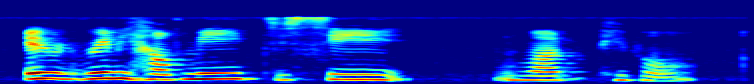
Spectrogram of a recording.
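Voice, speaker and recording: Speaking with a Dutch accent, a woman has a fairly high pitch. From Netherlands. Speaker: podcast host, knitter and yarn dyer. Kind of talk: casual podcast monologue. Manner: chatty with many fillers.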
